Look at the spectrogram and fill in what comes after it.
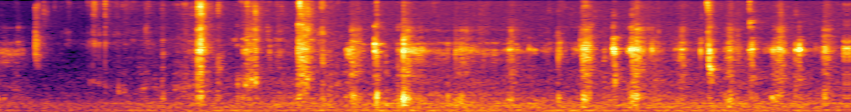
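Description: Chewing a mouthful of crunchy raw salad of kale, shredded cabbage and carrot: irregular crisp crunches that start about a second in.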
